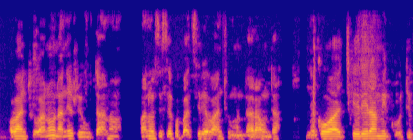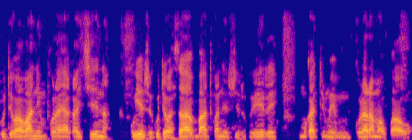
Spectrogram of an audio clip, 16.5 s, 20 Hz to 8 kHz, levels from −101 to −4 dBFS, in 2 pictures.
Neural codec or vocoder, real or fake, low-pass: vocoder, 44.1 kHz, 80 mel bands, Vocos; fake; 7.2 kHz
